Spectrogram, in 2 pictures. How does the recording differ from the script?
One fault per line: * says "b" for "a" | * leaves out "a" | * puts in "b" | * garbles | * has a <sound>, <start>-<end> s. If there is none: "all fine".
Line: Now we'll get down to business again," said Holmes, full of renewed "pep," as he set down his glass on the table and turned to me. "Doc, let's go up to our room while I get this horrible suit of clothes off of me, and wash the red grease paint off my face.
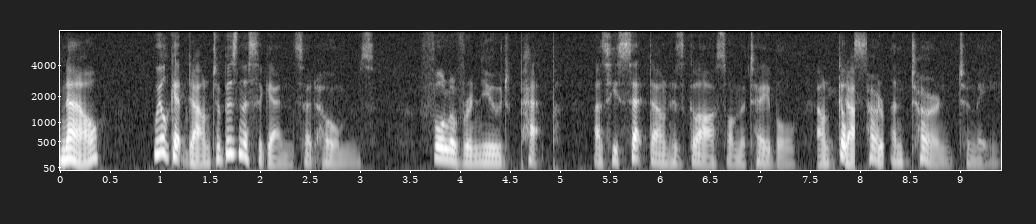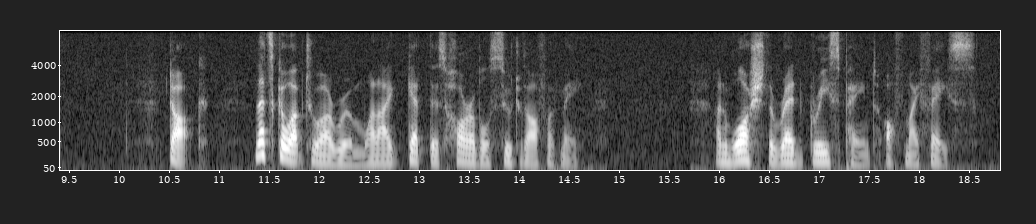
* garbles
* leaves out "of clothes"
